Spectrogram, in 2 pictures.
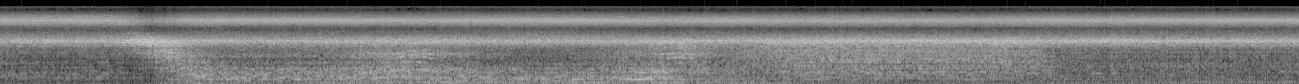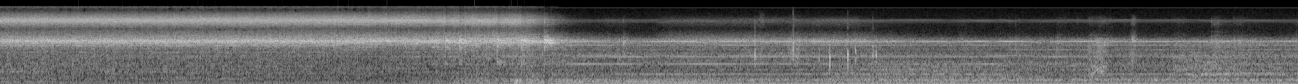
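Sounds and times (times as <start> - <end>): plasma torch hissing: 0.0 - 18.8
machine hum with steady tones: 0.0 - 25.9.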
